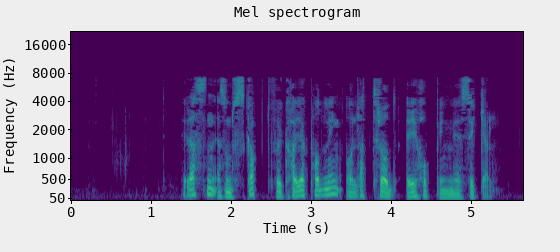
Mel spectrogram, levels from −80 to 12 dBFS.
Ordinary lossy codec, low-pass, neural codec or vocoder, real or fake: MP3, 32 kbps; 7.2 kHz; none; real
